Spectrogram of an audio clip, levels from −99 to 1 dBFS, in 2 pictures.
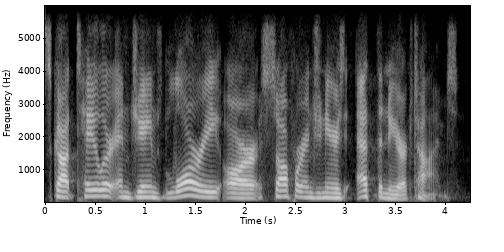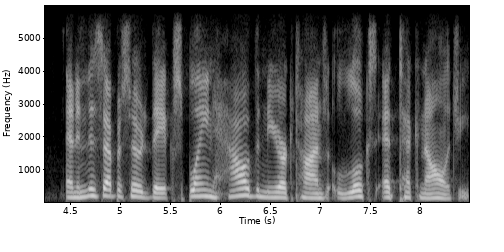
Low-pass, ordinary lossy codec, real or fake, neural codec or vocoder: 5.4 kHz; Opus, 24 kbps; fake; codec, 24 kHz, 6 kbps, HILCodec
